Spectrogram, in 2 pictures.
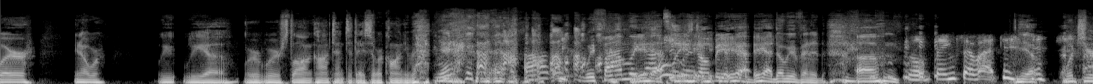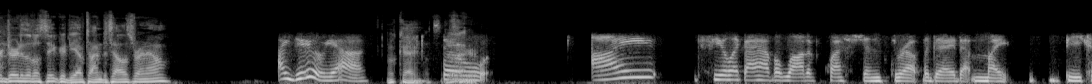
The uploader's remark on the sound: there is a woman on the phone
